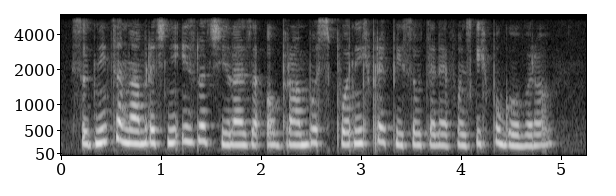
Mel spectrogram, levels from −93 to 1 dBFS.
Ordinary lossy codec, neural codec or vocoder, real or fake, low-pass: none; none; real; 5.4 kHz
